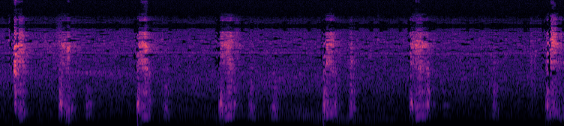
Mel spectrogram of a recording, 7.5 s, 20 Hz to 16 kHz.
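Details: Red fox pair, 4-5 month old siblings out on their own, competing for food; spaced coughing barks and throaty gekkering bursts roughly every second, some doubled, over a quiet background.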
